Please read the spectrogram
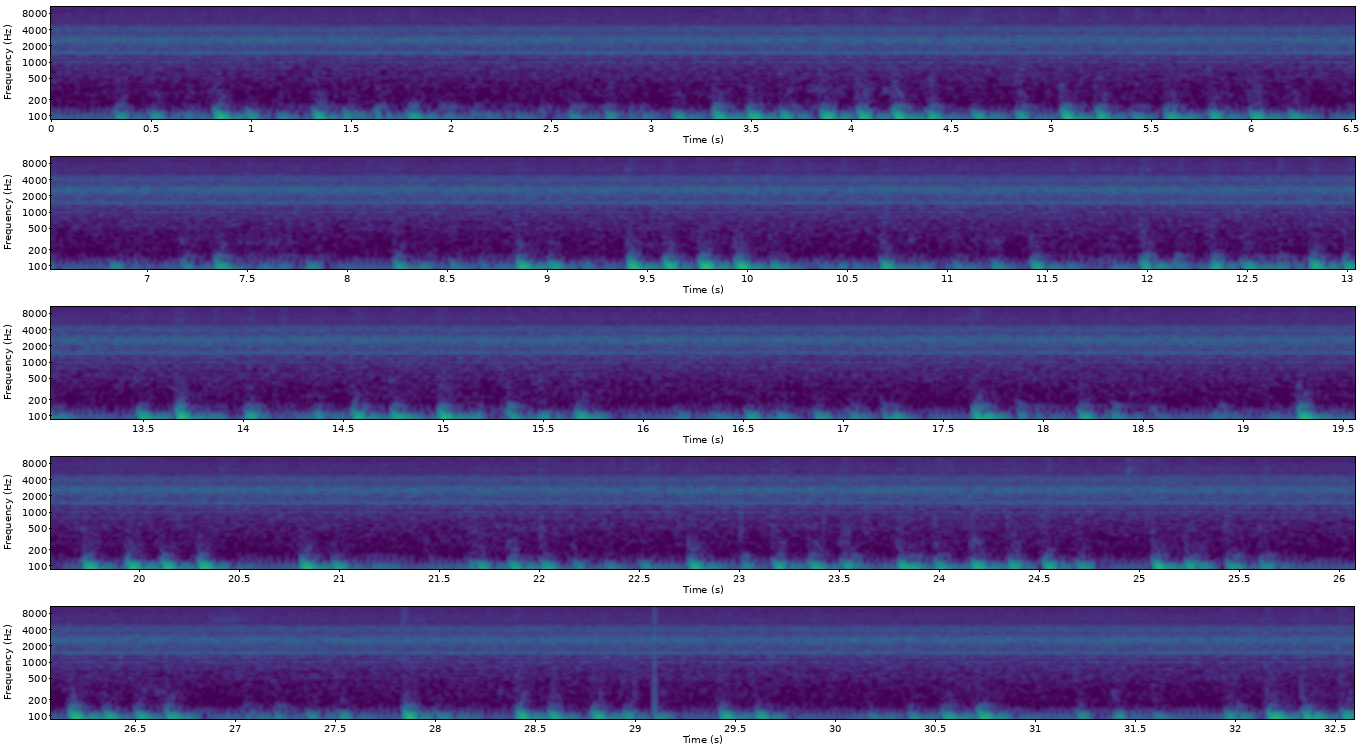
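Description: A paintbrush dabbed repeatedly onto a craft surface, stippling paint onto paper leaf shapes: dull, irregular low taps in quick runs with short pauses.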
